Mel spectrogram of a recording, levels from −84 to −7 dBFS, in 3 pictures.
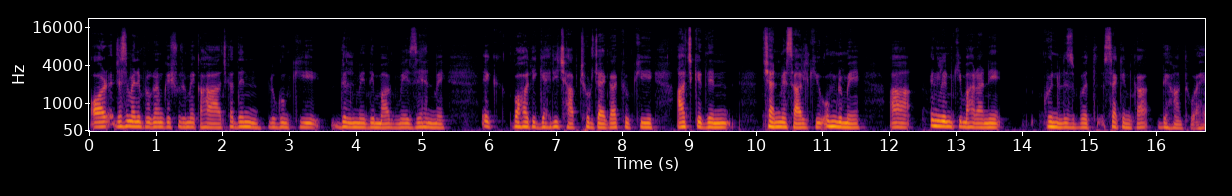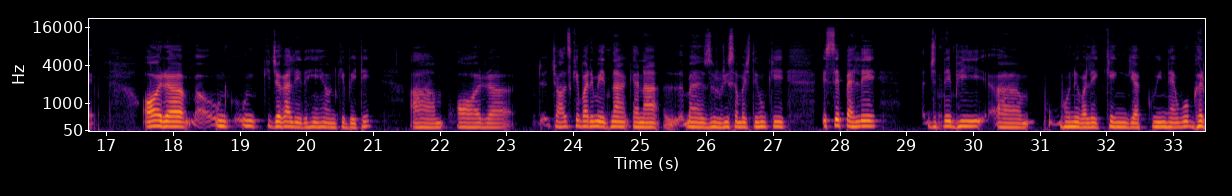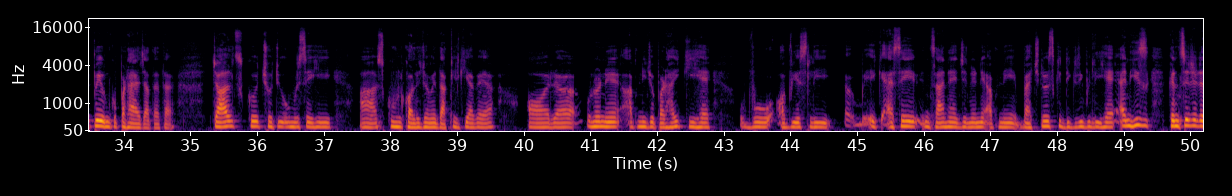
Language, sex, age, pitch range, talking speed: English, female, 60-79, 150-175 Hz, 140 wpm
